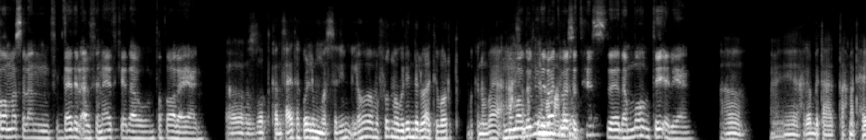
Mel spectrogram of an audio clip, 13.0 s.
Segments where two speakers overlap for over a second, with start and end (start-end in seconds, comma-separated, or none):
7.5-8.7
